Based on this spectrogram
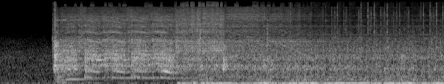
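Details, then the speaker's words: Chaparral boat engine after the defective aftermarket carburetor was replaced with the owner's original carb, rebuilt: cranks about a second, catches cleanly and settles into a steady, even idle. Runs well with no flooding. "Started and running good."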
